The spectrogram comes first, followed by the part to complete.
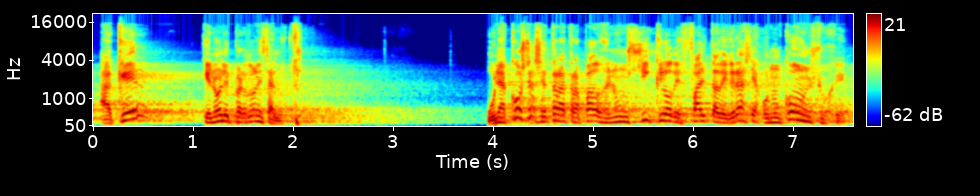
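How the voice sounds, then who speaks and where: Lively, high-voiced male preacher in an echoing hall. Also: moderate pace, long pauses. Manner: animated, humorous preaching with big swings in pitch. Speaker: pastor. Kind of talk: sermon. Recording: echoey hall sound.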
